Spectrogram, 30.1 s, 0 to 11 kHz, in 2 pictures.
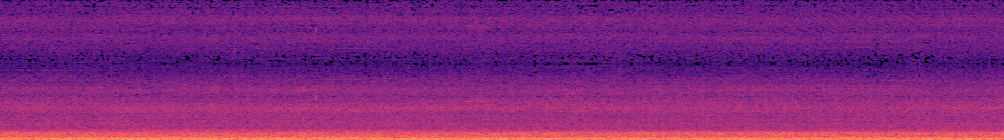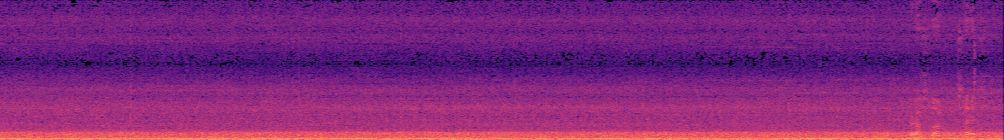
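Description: Steady low rumble and rush of an Airbus A320 flight deck in flight on the descent, the airflow and engine noise holding an even level throughout.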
